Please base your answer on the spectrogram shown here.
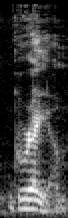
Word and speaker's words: Graham: this name is pronounced Graham and I would say Graham. But since this is a Scottish baby name list, I think we all should pronounce it the way they say it in Scotland, Graham.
